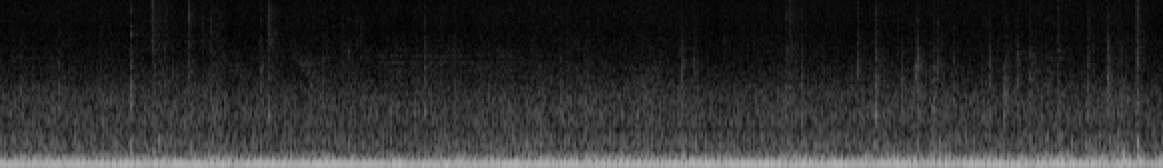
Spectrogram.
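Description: A loud, steady low hum, with scattered light key clicks from typing on a computer keyboard.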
